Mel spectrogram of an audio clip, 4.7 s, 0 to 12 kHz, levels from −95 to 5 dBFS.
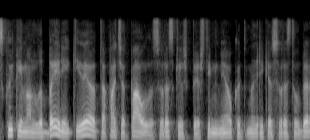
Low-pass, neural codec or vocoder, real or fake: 7.2 kHz; codec, 16 kHz, 1 kbps, FunCodec, trained on LibriTTS, 50 frames a second; fake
